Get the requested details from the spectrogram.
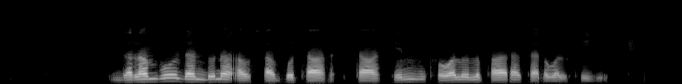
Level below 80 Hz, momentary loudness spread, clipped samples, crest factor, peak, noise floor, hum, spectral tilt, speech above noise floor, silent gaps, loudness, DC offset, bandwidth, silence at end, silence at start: -74 dBFS; 10 LU; under 0.1%; 18 dB; -8 dBFS; -83 dBFS; none; -10 dB/octave; 58 dB; none; -25 LUFS; under 0.1%; 5.6 kHz; 0.8 s; 1.15 s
